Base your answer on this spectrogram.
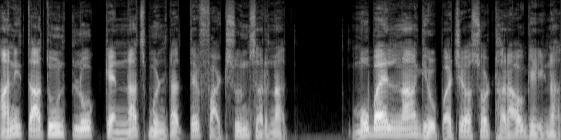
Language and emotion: Goan Konkani, neutral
